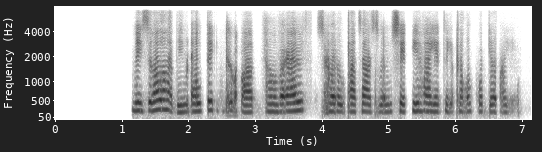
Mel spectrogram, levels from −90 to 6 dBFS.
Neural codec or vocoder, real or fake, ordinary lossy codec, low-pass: codec, 16 kHz, 0.5 kbps, FreqCodec, smaller model; fake; Opus, 64 kbps; 7.2 kHz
